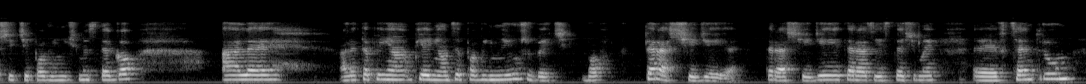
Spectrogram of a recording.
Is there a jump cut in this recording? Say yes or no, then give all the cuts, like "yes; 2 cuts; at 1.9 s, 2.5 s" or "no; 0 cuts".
no; 0 cuts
